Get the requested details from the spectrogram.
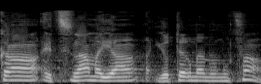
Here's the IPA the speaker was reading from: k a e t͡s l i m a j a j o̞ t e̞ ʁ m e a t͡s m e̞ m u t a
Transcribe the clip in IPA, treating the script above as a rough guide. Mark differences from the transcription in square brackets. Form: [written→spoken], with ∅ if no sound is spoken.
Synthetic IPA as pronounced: k a e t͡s l [i→a] m a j a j o̞ t e̞ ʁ m e a [t͡s→∅] m e̞ m u [t→t͡s] a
